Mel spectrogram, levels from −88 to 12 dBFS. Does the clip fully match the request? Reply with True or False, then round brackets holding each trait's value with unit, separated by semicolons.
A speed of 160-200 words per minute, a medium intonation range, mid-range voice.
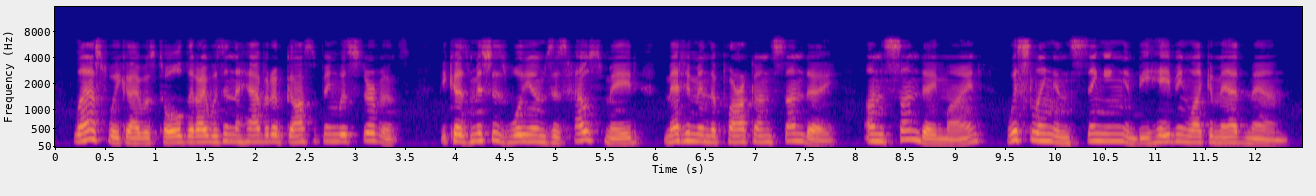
True (190 wpm; 4.1 semitones; 165 Hz)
